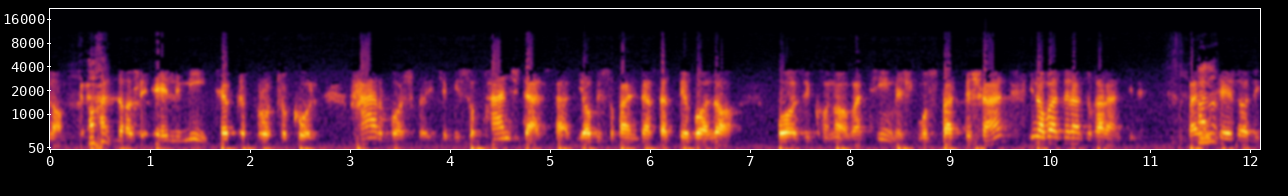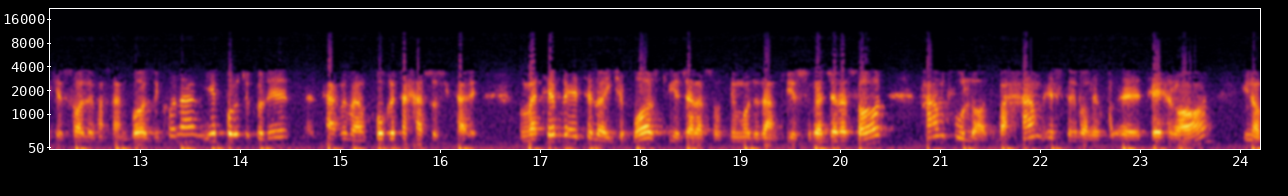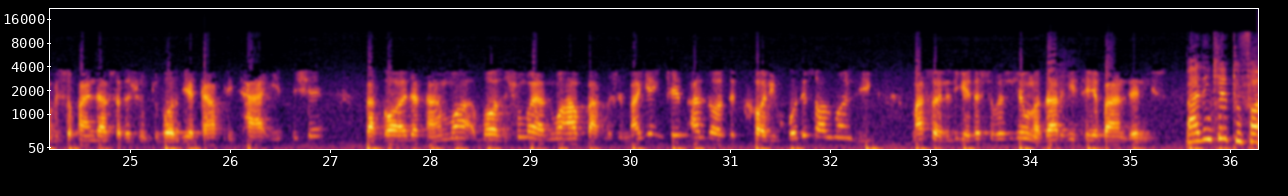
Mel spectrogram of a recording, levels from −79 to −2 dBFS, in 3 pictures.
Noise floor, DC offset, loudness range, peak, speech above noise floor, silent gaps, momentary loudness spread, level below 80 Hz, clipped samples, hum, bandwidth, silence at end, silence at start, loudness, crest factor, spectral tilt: -39 dBFS; under 0.1%; 2 LU; 0 dBFS; 24 dB; none; 10 LU; -36 dBFS; under 0.1%; none; 11.5 kHz; 0 s; 0 s; -15 LUFS; 16 dB; -4.5 dB/octave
